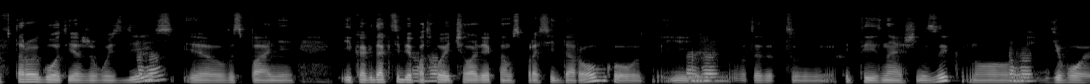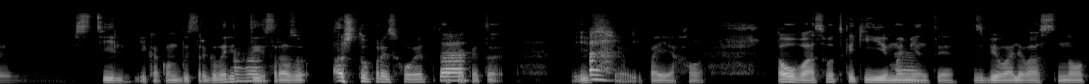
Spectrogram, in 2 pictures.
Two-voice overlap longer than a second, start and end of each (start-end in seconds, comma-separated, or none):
none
